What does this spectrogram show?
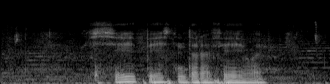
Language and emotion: Russian, sad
